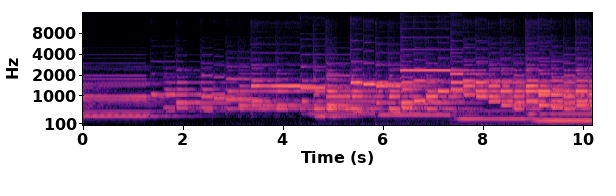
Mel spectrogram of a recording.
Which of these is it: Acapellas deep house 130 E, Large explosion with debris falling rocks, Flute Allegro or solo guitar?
Flute Allegro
